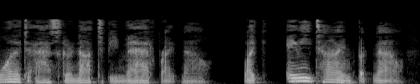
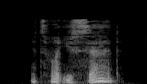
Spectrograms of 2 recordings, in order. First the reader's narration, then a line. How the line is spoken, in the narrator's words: she muttered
